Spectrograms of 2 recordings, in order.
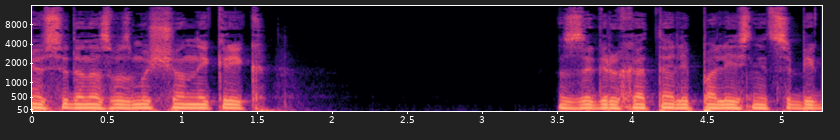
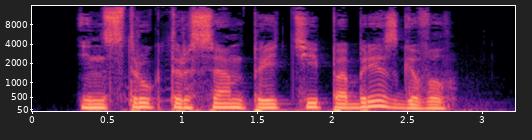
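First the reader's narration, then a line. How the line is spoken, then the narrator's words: Through gritted teeth. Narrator (Russian): процедила я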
